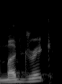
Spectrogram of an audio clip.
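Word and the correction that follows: Modrić: It reminds me of I just call him Luka Modric. That's what I just call him. – Modric. Okay, yeah, that works for me.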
